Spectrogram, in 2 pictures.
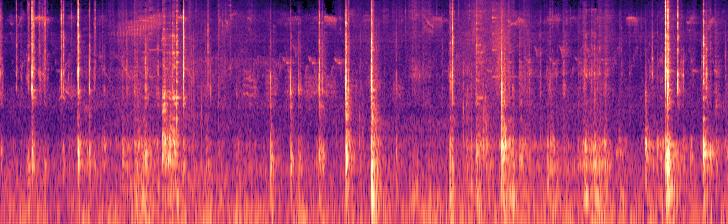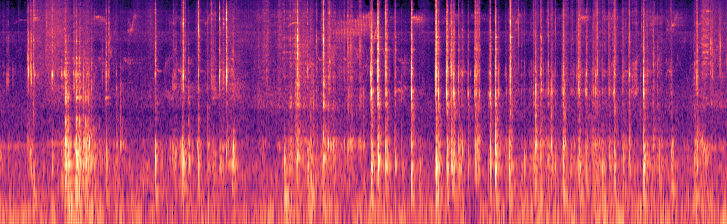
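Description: Hands handling wiring and a sensor lead in a heat pump outdoor unit's control panel: irregular clicks and taps of wire, connectors and sheet metal.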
